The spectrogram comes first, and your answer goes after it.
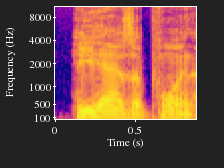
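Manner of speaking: ordinary delivery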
